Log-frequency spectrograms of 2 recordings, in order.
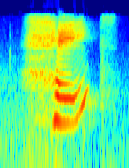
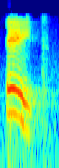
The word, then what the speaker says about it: hate: aproveitar herói Hero e cuidado aqui com o seguinte hate ódio ou odiar que se não for pronunciado o h pode dar uma confusão e virá o passado de e que é e aí fica o passado de comer não é Cuidado hate ate temos mais exemplos R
